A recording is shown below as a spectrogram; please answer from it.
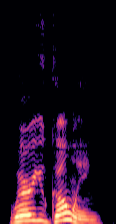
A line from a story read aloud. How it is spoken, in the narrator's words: Bucky yelled after her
